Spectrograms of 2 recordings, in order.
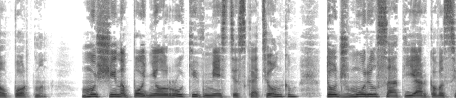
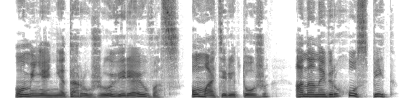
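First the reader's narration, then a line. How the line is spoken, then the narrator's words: Plain. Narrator (Russian): сказал он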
